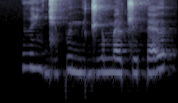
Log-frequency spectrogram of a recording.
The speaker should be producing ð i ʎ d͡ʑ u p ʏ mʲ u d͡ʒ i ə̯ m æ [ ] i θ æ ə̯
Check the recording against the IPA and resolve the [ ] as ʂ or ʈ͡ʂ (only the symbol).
ʈ͡ʂ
